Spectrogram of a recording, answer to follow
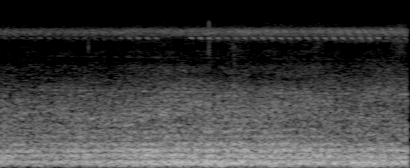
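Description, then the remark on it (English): A steady, low roar of an airplane flying overhead, heard while recording outdoors: a broad rumbling drone that swells slightly midway and holds for a few seconds, with no voices. “And now there's an airplane flying overhead.”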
